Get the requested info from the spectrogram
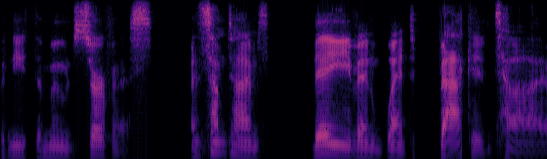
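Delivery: ordinary delivery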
